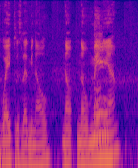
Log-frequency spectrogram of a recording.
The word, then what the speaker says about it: Noumenia: No mania that's Nmania. Okay. Like uh demo candies.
